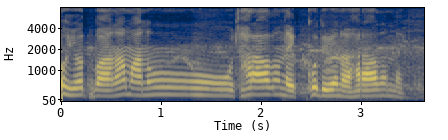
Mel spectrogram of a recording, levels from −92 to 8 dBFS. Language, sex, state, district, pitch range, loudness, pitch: Chakma, female, Tripura, Unakoti, 190-225 Hz, -14 LUFS, 210 Hz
